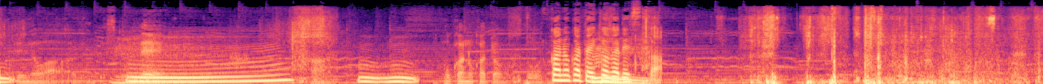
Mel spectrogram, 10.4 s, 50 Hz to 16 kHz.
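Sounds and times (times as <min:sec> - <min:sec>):
speech: 0:00.0 - 0:01.9, 0:04.6 - 0:06.8
rustling and scraping of a participant handling something: 0:02.6 - 0:03.4, 0:07.2 - 0:10.4.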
